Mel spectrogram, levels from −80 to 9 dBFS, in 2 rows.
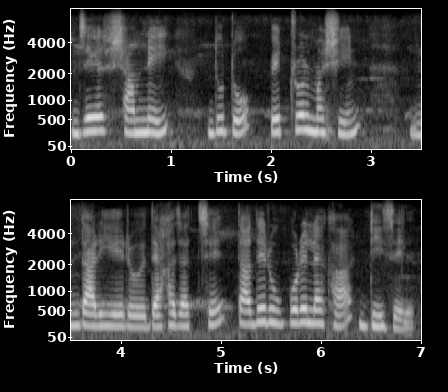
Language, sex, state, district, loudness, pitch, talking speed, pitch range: Bengali, male, West Bengal, Cooch Behar, -16 LUFS, 245 Hz, 120 wpm, 215-265 Hz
